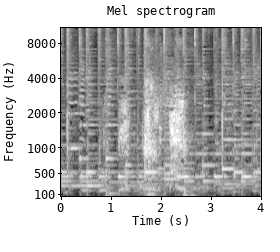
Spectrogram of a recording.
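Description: Background music with a steady run of notes. About a second in, German Shepherd puppies play-fighting give three short barks in quick succession.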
